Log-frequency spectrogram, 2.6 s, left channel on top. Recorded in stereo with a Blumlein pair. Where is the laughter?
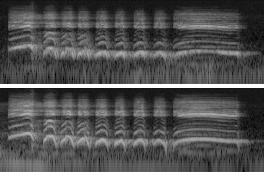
20° right, 0.6 m.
